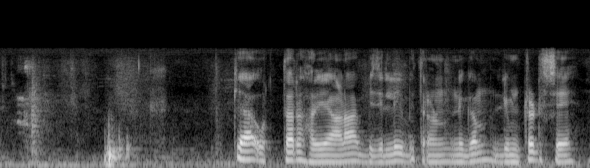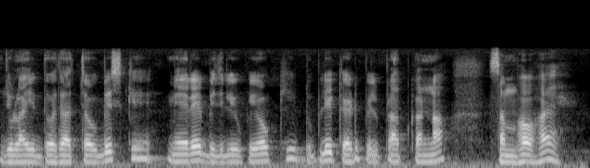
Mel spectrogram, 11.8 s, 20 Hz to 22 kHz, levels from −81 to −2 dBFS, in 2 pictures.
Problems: none marked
